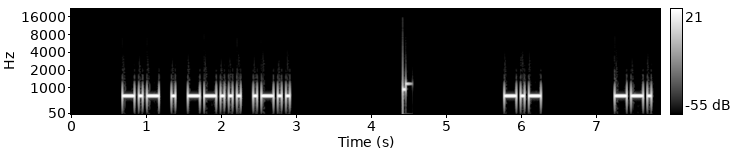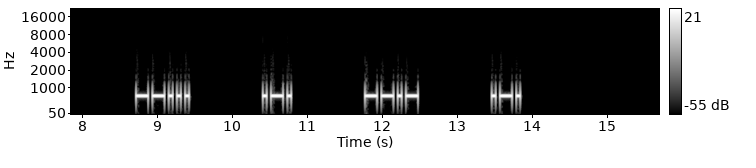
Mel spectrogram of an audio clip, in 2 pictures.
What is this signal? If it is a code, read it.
Morse code, heard as a keyed tone, about 22 wpm, spaced as for 10 wpm, 700 Hz. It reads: KE7L KG7RQR
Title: USA Call Signs - 6x Character Spacing - 22wpm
